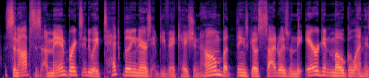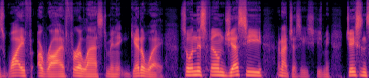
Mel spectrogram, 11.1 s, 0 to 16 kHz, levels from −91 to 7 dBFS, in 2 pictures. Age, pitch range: 20-39, 110-140 Hz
